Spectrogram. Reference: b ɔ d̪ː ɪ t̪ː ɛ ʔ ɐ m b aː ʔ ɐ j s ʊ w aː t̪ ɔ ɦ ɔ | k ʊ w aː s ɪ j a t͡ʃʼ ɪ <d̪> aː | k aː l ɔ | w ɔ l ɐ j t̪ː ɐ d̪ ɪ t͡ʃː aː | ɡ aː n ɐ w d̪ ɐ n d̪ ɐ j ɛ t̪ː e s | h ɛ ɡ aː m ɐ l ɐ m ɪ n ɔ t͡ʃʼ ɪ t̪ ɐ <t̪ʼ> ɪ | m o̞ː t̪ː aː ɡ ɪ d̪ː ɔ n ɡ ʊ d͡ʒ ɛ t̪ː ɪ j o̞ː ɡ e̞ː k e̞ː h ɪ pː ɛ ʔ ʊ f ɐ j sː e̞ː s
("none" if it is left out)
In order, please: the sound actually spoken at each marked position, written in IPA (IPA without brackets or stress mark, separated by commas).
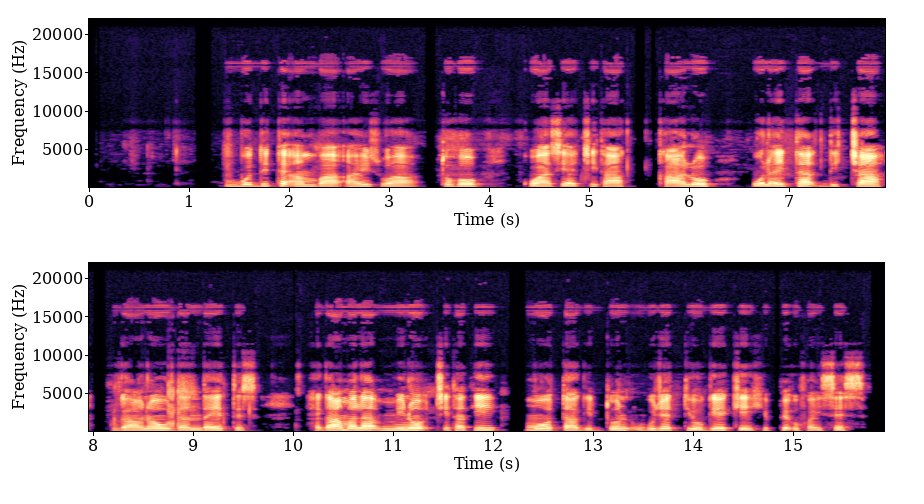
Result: t̪, t̪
